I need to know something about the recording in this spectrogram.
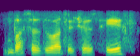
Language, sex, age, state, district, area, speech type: Kashmiri, male, 30-45, Jammu and Kashmir, Kupwara, rural, conversation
